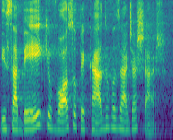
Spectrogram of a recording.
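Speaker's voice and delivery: ordinary delivery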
